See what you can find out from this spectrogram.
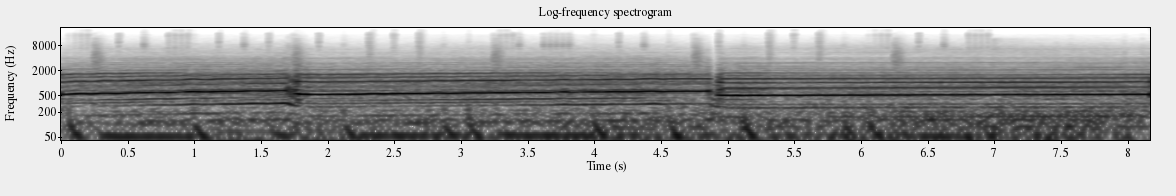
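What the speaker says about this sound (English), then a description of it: "I also just found a video of an STO with this system being driven on a track." A Ferrari-style STO supercar lapping a track with a high-revving engine wailing loudly and continuously, pitch climbing through the gears with two sharp shift breaks, heard close and alone.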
